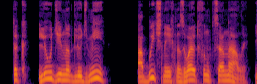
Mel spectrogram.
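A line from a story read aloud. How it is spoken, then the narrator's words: Sighing. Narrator (Russian): я вздохнул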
